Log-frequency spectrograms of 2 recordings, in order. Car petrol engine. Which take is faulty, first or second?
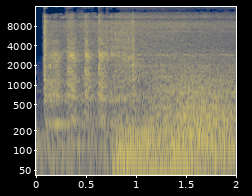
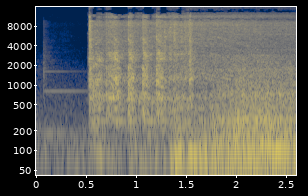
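second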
